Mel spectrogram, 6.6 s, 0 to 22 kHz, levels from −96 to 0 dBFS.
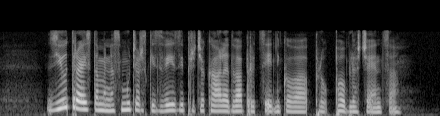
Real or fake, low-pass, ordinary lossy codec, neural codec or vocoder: real; 7.2 kHz; none; none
